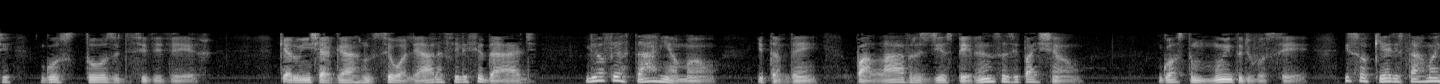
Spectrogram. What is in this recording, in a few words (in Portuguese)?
Natal romantico m; masc; Telemensagens 2017; Natal & Ano Novo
